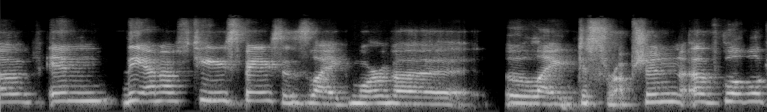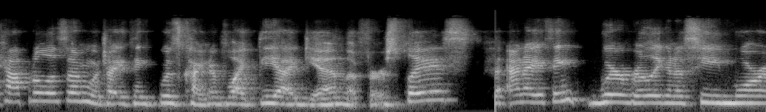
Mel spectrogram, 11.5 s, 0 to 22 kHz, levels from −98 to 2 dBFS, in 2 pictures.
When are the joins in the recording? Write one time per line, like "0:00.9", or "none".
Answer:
0:09.5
